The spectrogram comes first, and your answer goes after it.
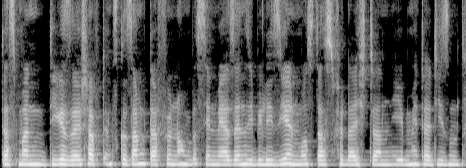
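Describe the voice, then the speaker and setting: A young woman, a student, calmly explaining her view in a casual conversation. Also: medium pitch, brisk. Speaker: student, podcast co-host.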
